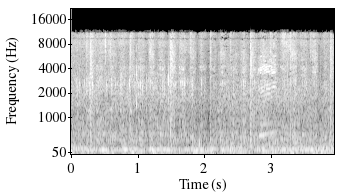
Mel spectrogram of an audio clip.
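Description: A worn-out car in Cambodia rattles and rumbles continuously with odd mechanical noises, one wheel loose and close to falling off, a dense close engine and road drone throughout with voices talking over it.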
